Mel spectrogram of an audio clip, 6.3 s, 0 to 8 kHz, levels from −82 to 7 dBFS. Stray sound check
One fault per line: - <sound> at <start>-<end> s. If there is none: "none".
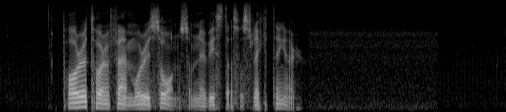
none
